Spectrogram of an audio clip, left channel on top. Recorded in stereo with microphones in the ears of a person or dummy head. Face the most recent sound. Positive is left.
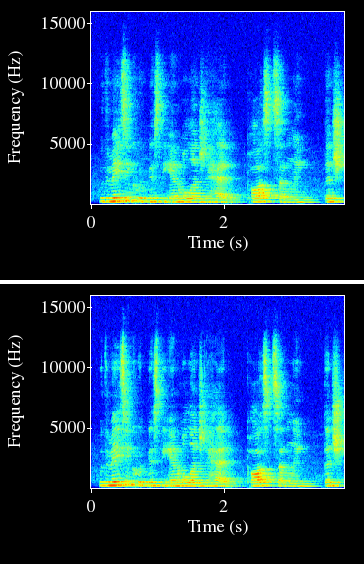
turn(degrees=-65)  # may be behind; listen again after turning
